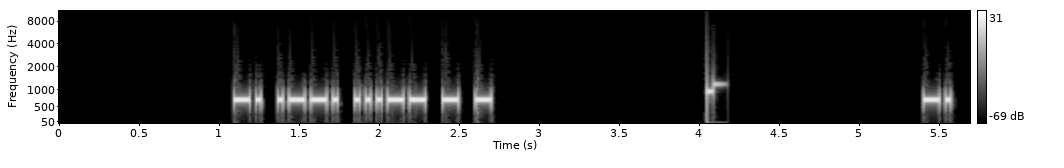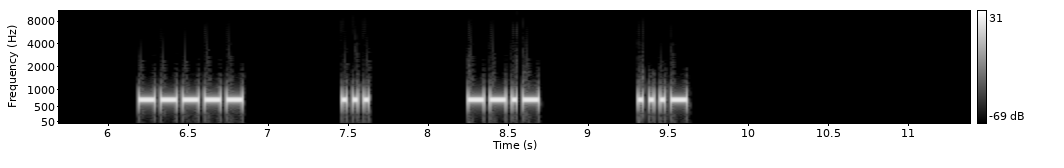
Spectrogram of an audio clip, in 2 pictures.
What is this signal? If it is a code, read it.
Morse code, heard as a keyed tone, about 36 wpm, spaced as for 18 wpm, 700 Hz. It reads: NP3TT N0SQV
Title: USA Call Signs - 5 Characters - 6x Character Spacing - 35wpm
